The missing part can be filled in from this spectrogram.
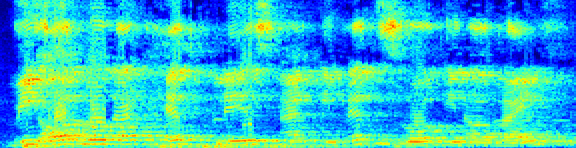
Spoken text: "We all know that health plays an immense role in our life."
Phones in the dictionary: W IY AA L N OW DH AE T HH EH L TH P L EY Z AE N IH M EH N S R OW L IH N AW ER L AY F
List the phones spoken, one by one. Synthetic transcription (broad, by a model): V IY AA L N OW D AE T HH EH L T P L EY S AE N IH M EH N S R OW L IH N AW ER L AY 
